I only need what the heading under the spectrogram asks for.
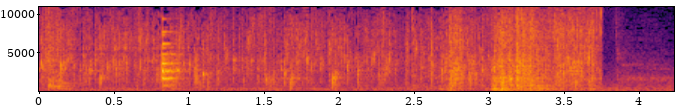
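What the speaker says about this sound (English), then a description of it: "we have our nicely pan-fried jiaozi or gyoza" Jiaozi dumplings sizzling as they pan-fry, with a steady crackle and a few louder bursts of spitting oil that stop abruptly near the end.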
